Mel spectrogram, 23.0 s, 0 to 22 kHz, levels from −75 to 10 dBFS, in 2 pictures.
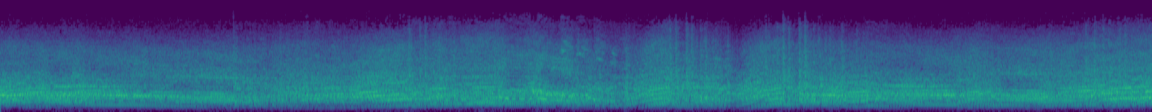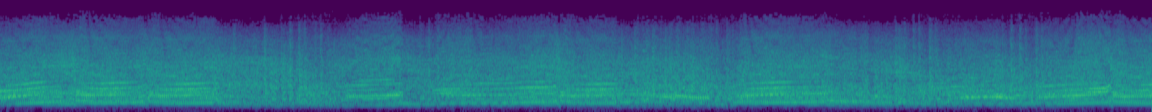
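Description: Nothing stood out on listening; no technical problem could be heard anywhere in the recording.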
